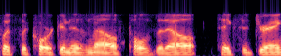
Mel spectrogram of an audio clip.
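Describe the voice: Plain reading aloud, with the surroundings quiet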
